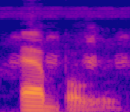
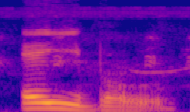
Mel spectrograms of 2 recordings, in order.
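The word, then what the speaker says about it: able: এটাকে আমরা বলি অ্যাবল। This is wrong. এর সঠিক প্রনাউন্সিয়েশন হবে এইবল।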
